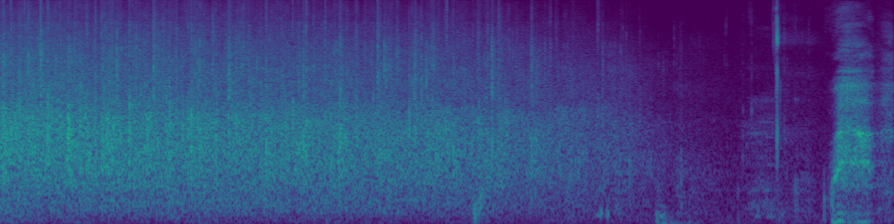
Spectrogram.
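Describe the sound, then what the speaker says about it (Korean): Church congregation claps in encouragement during a sermon, a dense, steady wash of applause that gradually thins and fades, followed by a few scattered sounds and a short burst of voices. "우리 격려의 박수를 하나 해주십시다."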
